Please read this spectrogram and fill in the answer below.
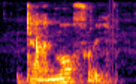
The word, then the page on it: gallimaufry: British English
